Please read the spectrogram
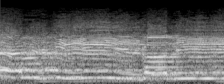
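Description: Background vocal music: a solo voice chanting in long, wavering held notes.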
